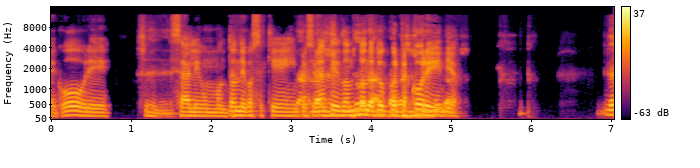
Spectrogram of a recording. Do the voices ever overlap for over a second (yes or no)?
yes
